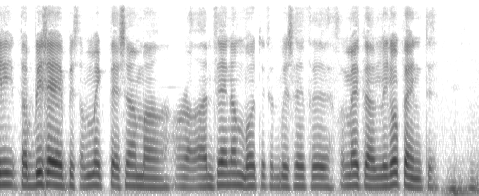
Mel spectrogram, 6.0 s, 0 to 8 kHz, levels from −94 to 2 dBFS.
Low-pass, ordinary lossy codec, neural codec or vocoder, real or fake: 7.2 kHz; none; codec, 16 kHz, 0.5 kbps, FunCodec, trained on LibriTTS, 25 frames a second; fake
